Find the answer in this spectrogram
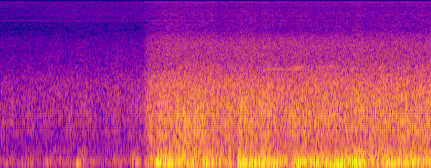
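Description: Near silence, then a steady rushing noise, like room noise or hiss, comes in suddenly about a second and a half in and holds.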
